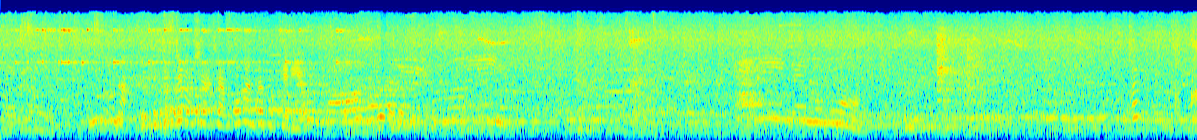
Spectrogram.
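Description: A metal bowl clinks as small monkeys reach into it.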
